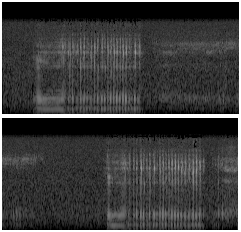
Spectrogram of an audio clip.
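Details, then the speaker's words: Bulldog asleep, snoring: two long, rattling, buzzy snores about five seconds apart with quiet breathing between; noisy flat-faced-dog snoring. "Stop snoring. Shit. He's snoring."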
